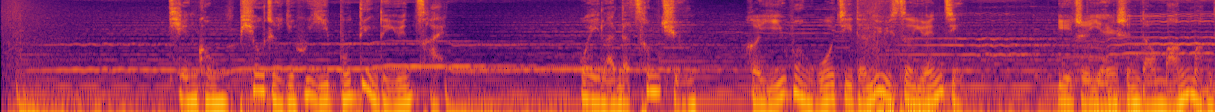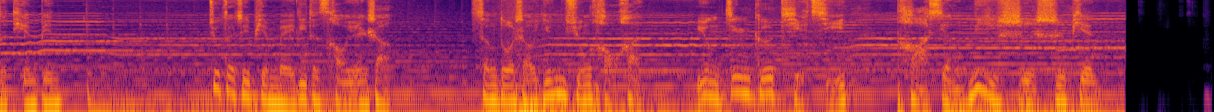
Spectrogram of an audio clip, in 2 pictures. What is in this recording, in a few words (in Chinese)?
大气; 背景古代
